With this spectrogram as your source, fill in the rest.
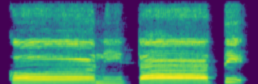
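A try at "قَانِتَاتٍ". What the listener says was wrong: Mas belajar lagu ya mas ya. Masa suaranya lempeng lurus aja.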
